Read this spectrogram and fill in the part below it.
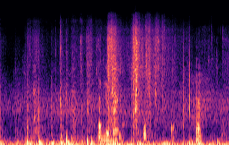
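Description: A yearling horse gives a brief squeal amid hoof clops and shuffling during hoof work, with people talking over it.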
